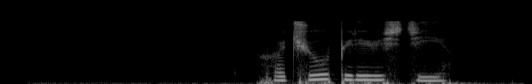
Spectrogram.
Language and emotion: Russian, sad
